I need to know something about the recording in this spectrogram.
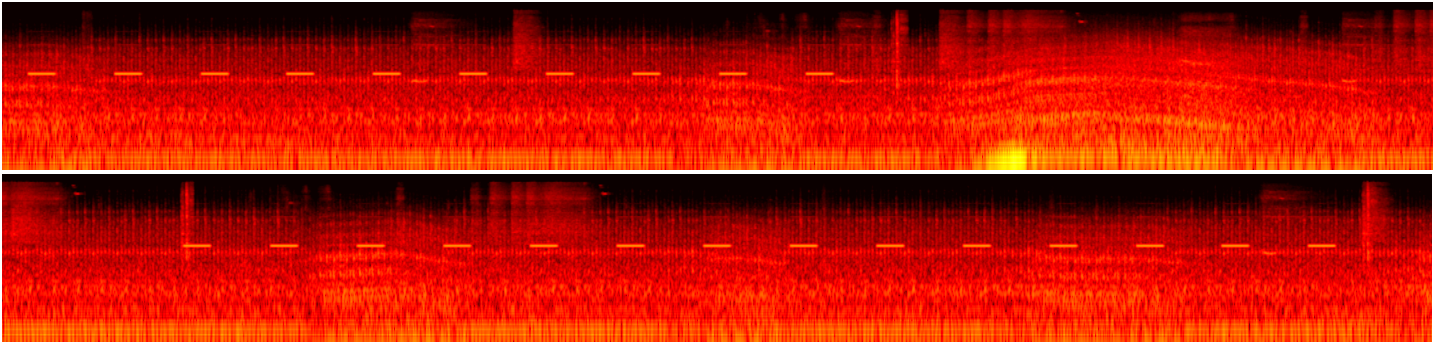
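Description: A diesel truck engine idles.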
